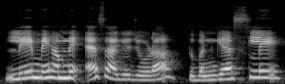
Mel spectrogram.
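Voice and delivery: ordinary delivery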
